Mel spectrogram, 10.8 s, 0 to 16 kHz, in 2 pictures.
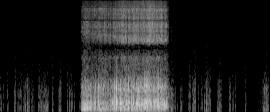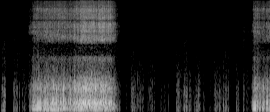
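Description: Loud rough snores on each breath in, about every 4–5 seconds with quiet between: ordinary snoring.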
